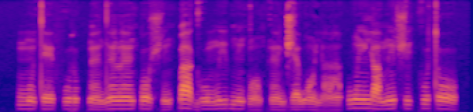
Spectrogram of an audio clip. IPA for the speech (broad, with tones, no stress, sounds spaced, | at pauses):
m ũ˨ t e˨ f u˨ ɾ u˨ k͡p ɛ̃˨ d ɛ̃˧ l ɛ̃˦ k͡p o˦˨ ʃ ĩ˨˦ k͡p a˦˨ ɡ u˧ m i˦ b ĩ˦˨ k͡p ɔ̃˨ k ɛ̃˧ d͡ʒ ɛ˦ w ɔ̃˦˨ j ã˨˦ | w ĩ˦ j a˧ m ĩ˦ ʃ i˦ k u˦ t o˦˨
